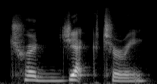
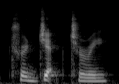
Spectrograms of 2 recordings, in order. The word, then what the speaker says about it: trajectory: to say it trajectory and that's a hard sound I hear a lot of student saying this soft like in French leisure but in English usually this is a hard sound Joe so trajectory the trajectory is the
